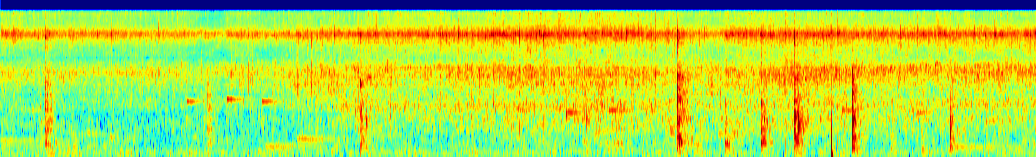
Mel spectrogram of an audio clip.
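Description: Chopped onions and freshly added tomatoes frying in hot oil in a non-stick kadai, a steady sizzle. A steel spatula stirs and scrapes through them, with a few sharp knocks against the pan.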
